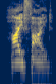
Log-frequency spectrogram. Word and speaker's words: HiFyed: The one I saw was from a channel called Hi-Fied, which is spelled HIFYED.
